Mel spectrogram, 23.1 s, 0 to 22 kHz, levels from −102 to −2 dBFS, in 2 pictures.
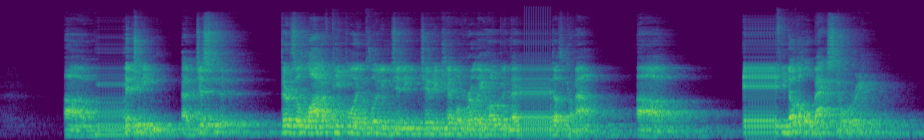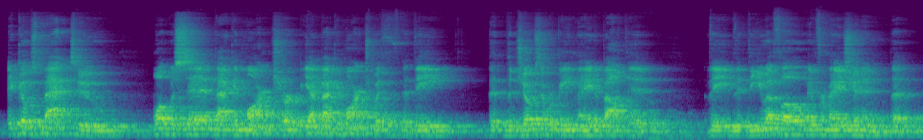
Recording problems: room echo; noticeable; dies away in 1.7 s
off-mic speech; somewhat distant
audio freezing; at 1.5 s, at 6.5 s and at 9.5 s

